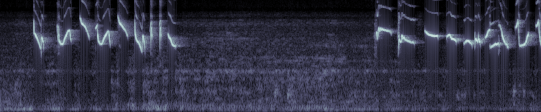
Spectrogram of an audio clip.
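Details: An Oriental magpie-robin pours out a quick string of shrill, twisting whistled phrases, falls quiet for about three seconds, then returns with clear sustained whistles and upward-flicking notes. The song is claimed to draw a reply from any magpie-robin.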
